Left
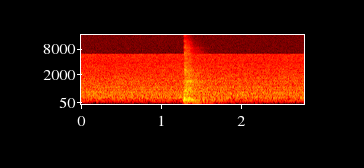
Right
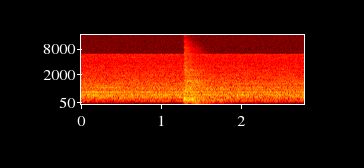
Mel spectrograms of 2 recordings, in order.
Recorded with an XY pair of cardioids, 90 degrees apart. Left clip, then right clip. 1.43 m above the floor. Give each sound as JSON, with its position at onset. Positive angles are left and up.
{"t": 1.3, "sound": "a pop", "azimuth_deg": 45, "distance_m": 6.5}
